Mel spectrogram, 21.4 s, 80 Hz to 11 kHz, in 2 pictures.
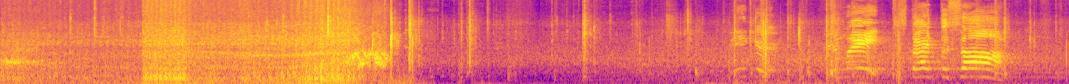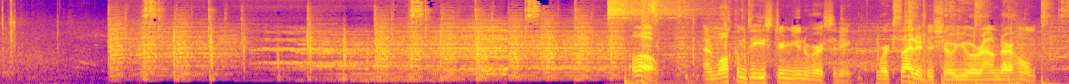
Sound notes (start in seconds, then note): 0.0 engine revs; 0.0 tires screech; 4.2 rustling; 12.1 lighthearted music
